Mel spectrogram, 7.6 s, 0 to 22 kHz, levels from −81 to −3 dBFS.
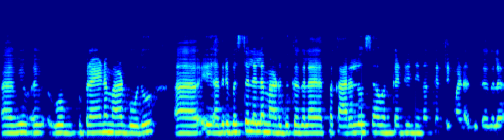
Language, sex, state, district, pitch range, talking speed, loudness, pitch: Kannada, female, Karnataka, Chamarajanagar, 215-230 Hz, 175 wpm, -36 LUFS, 220 Hz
